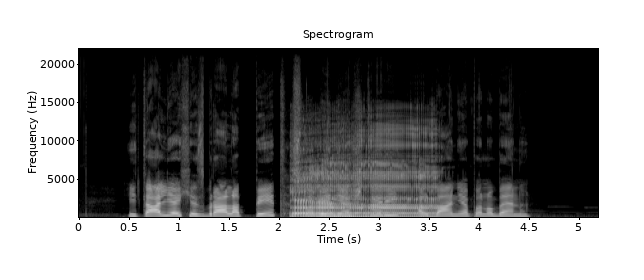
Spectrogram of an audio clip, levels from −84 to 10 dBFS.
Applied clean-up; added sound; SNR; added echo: none; Burping, eructation; 0 dB; none.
